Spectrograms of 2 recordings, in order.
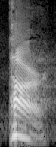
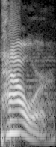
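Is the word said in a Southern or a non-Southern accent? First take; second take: Southern; non-Southern. First: The word is said in a Southern accent. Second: The word is said in a non-Southern accent. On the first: The speaker calls it right. "you have to say it like a Southerner. It's power" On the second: The speaker calls it wrong. "It's not power"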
